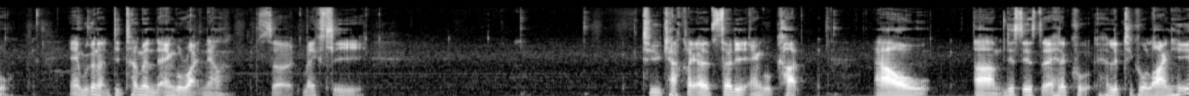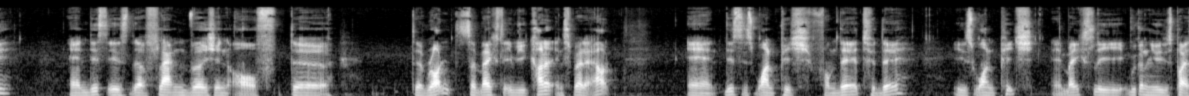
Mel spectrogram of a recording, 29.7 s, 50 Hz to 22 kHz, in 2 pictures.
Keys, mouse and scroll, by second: 1.0 click, 3.3-29.7 drag.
